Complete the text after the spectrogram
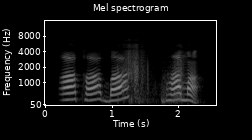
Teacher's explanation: पा वर्ग का उच्चारण स्थान उष्ट है · ओष्ठ ध्वनि से, ओष्ठ से, क्योंकि ये पा वर्ग के अंदर आती है और पा वर्ग का उच्चारण स्थान ओष्ठ है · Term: उष्ट ध्वनि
